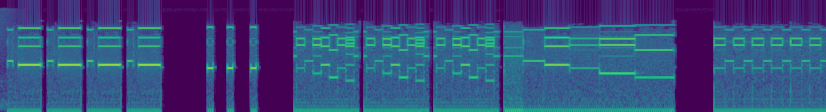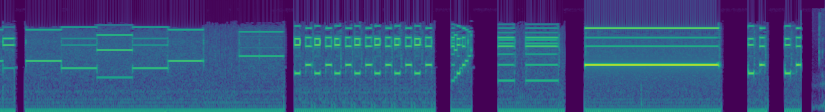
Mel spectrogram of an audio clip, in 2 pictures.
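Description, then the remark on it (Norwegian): Tamagotchi virtual pet beeping: a series of high, thin electronic beeps and chirpy melodic jingles, stopping and starting with brief silences, ending in a steady tone, with no one talking. “Husker du lyden av Tamagotchien?”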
